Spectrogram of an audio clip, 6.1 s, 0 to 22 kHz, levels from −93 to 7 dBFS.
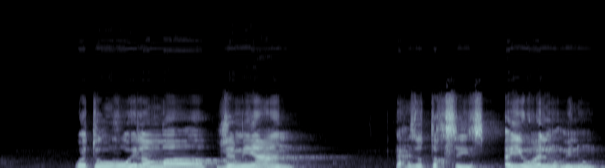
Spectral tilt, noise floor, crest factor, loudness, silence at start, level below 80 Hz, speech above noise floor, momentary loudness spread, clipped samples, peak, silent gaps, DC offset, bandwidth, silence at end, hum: -4 dB/octave; -75 dBFS; 16 dB; -22 LUFS; 0.75 s; -64 dBFS; 52 dB; 8 LU; under 0.1%; -8 dBFS; none; under 0.1%; 10 kHz; 0.1 s; none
